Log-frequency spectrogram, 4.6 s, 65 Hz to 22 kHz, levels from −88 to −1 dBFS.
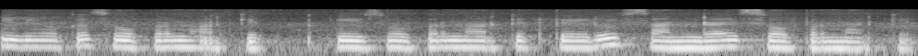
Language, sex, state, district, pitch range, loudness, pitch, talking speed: Telugu, female, Andhra Pradesh, Srikakulam, 160-170 Hz, -16 LUFS, 165 Hz, 185 wpm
